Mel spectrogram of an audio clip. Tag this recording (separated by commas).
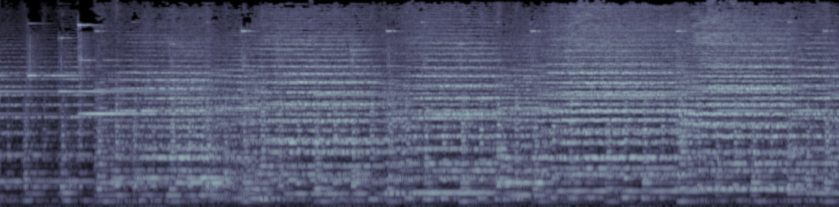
Music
